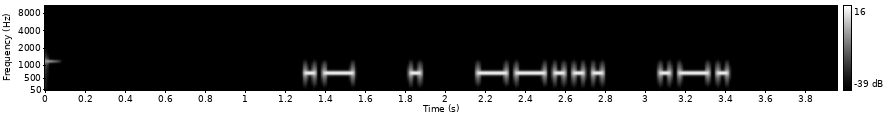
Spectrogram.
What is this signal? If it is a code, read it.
Morse code, heard as a keyed tone, about 25 wpm, spaced as for 18 wpm, 700 Hz. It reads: AE7R
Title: USA Call Signs - 4 Characters - 2x Character Spacing - 25wpm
